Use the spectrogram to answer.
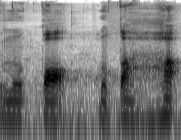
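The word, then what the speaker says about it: مُطَهَّرَة: സുഹഫൻ എന്നല്ല സു സ്വാദാണ് മുഹറ മുത്ത ത് ആണ് ത ആയി മുത്ത എന്നല്ല ഉച്ചരിക്കേണ്ടത് മുത്തഹ ഹയിലെ ശബ്ദും പ്രത്യേകം ശ്രദ്ധിക്കേണ്ടതാണ് റസൂലും മിളാഹമ അടുത്ത ആയത്ത്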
